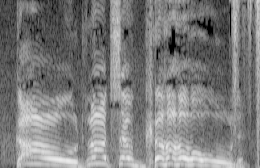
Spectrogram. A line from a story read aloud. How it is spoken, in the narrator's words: The captain cried out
